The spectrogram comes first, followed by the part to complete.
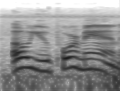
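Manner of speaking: high, slow cry of pity; exclaiming. Acted. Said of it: "exclaimed Zeralda".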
